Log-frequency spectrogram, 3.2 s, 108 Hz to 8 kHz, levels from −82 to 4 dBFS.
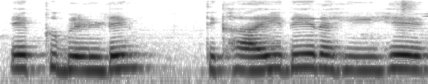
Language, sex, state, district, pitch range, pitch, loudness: Hindi, female, Madhya Pradesh, Bhopal, 225-245 Hz, 235 Hz, -14 LUFS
